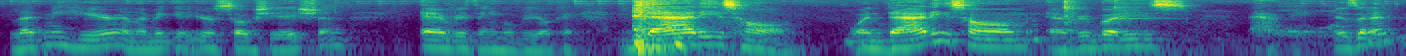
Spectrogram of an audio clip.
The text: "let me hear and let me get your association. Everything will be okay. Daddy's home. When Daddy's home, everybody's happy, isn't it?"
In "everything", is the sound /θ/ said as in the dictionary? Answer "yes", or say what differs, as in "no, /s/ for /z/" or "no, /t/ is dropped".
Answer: yes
